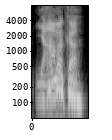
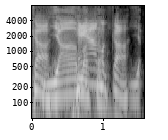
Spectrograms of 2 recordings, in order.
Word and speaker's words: yarmulke: Yarmulke. Hammock. Hammock. Yarmulke. Not hammock. Yarmulke. That's cruel for it to be called a hammock. Oh, you think you know how to pronounce that? It's yarmulke.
